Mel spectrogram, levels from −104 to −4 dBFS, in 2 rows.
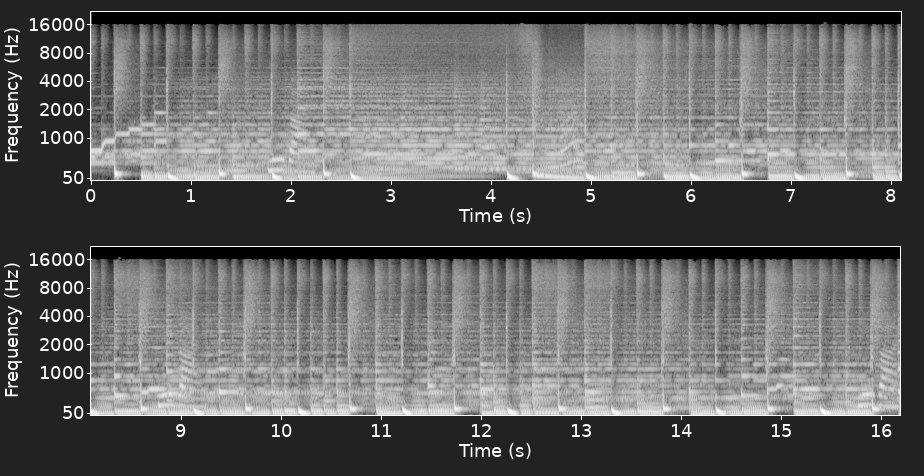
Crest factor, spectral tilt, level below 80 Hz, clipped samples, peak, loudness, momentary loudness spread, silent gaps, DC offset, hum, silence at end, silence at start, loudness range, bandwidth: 14 dB; -5 dB/octave; -20 dBFS; under 0.1%; -2 dBFS; -17 LUFS; 3 LU; none; under 0.1%; none; 0 s; 0 s; 1 LU; 16.5 kHz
